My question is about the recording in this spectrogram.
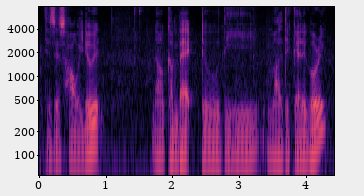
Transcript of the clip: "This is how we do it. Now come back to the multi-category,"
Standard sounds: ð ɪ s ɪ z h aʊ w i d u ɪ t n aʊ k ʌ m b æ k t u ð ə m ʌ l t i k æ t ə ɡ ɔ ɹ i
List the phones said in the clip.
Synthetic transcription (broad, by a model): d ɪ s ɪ s h aʊ w i d u ɪ t n aʊ k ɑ m b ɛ k t u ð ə m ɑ l t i k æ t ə ɡ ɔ ɹ i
